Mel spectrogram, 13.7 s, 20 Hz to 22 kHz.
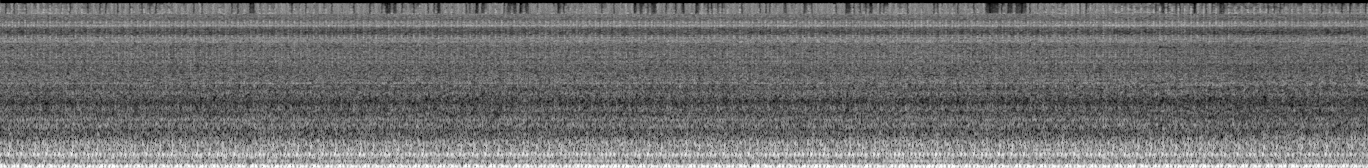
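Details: Cold start-up idle of a 1994 Alfa Romeo 3.0 24v QV engine: steady, even, silky-smooth low idle with no knocking or ticking; knocking returns after about 4 minutes.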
